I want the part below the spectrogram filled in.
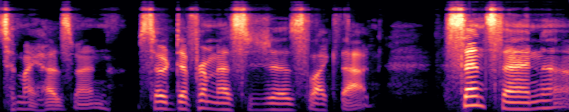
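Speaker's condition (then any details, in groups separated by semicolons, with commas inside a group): Amyotrophic lateral sclerosis; onset last fall, leg bouncing at rest, muscle twitches, weakness in legs and arms, walker since falls; still able to speak, voice and message banking done for future speech loss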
